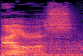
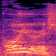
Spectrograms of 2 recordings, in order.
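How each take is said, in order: First: The word is said in a standard accent. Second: The word is said in an Irish accent. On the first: "instead of Irish" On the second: "Irish for me is literally just saying Irish"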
